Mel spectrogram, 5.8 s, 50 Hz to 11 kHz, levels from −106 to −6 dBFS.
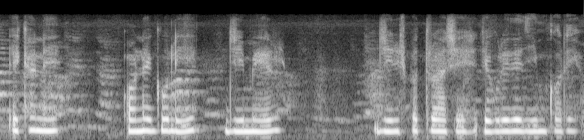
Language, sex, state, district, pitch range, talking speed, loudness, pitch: Bengali, female, West Bengal, Alipurduar, 260-285 Hz, 90 wpm, -15 LUFS, 270 Hz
